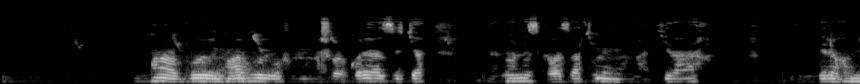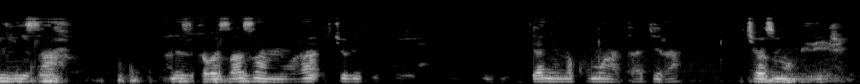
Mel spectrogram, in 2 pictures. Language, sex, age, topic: Kinyarwanda, male, 25-35, agriculture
